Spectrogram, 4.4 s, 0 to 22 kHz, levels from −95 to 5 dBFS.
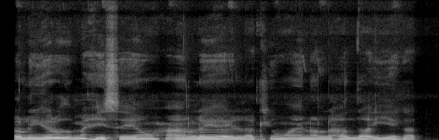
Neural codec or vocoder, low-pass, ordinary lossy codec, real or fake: none; none; none; real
